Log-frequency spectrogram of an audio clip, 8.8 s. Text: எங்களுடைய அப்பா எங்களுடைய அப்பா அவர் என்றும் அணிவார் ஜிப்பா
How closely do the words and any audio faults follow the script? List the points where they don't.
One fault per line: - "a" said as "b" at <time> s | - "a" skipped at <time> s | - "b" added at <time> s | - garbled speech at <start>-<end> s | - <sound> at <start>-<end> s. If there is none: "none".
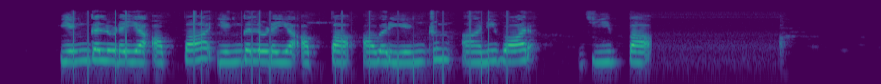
none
